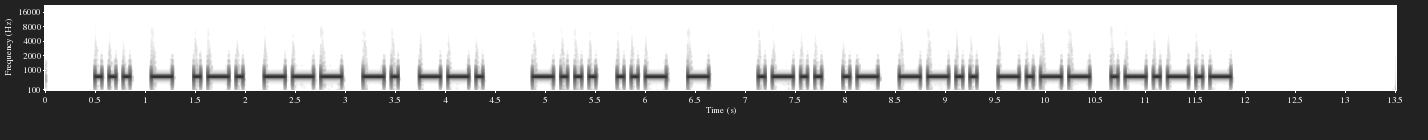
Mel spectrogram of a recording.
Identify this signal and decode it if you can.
Morse code, heard as a keyed tone, about 17 wpm, 700 Hz. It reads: STRONG BUT LAZY.
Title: Pangram Challenge v2 - 17wpm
